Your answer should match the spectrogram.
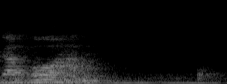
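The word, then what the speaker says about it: גבוה: This word is different than a typical word that ends on hey because you actually pronounce the hey and you have another ah sound after it.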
